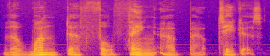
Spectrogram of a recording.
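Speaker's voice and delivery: slow, leaning on wonderful; slow sing-song with a heavy beat on wonderful; slow stressed phrase. Shown as a demonstration. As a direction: stretch out the wonderful thing about Tigers, stressing wonderful. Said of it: "having a repetition or a stress".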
